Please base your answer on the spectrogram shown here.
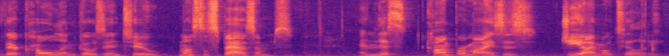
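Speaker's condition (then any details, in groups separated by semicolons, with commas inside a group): No condition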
